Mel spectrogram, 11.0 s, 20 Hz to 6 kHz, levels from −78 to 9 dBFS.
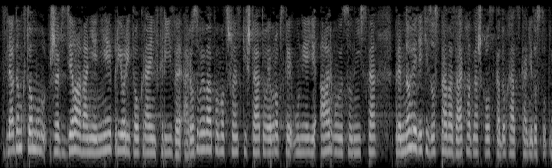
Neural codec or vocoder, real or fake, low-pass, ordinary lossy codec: vocoder, 24 kHz, 100 mel bands, Vocos; fake; 5.4 kHz; none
